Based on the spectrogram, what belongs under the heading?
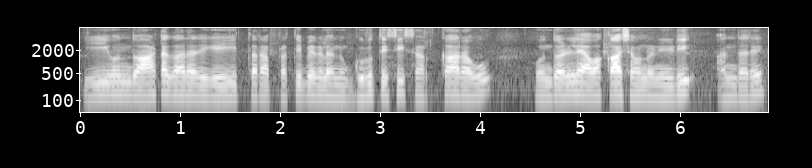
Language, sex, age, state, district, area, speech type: Kannada, male, 18-30, Karnataka, Dakshina Kannada, rural, spontaneous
